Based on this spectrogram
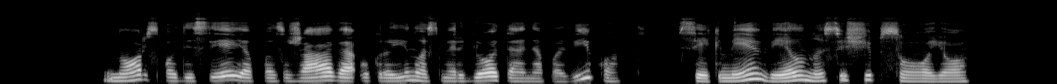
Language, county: Lithuanian, Panevėžys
